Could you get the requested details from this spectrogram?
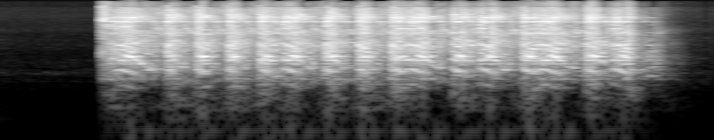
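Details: Suzuki Katana motorcycle, cold, sat all winter without charge, full choke, started on a Ballistic battery; starter drags the engine over sluggishly, about three beats a second, never firing; slow cranking.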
